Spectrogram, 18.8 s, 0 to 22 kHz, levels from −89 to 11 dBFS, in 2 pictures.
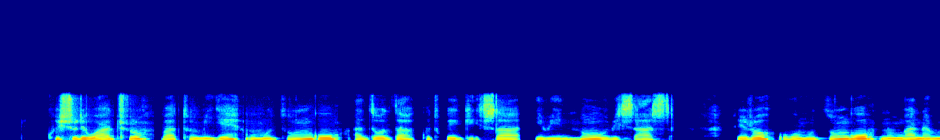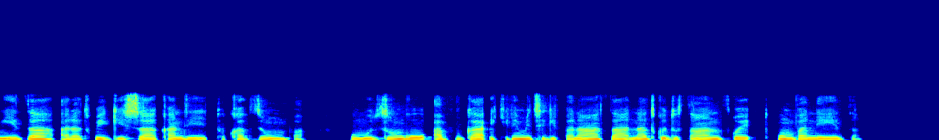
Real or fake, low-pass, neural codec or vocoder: real; 7.2 kHz; none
